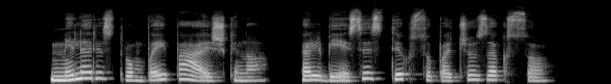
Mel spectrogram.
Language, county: Lithuanian, Telšiai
